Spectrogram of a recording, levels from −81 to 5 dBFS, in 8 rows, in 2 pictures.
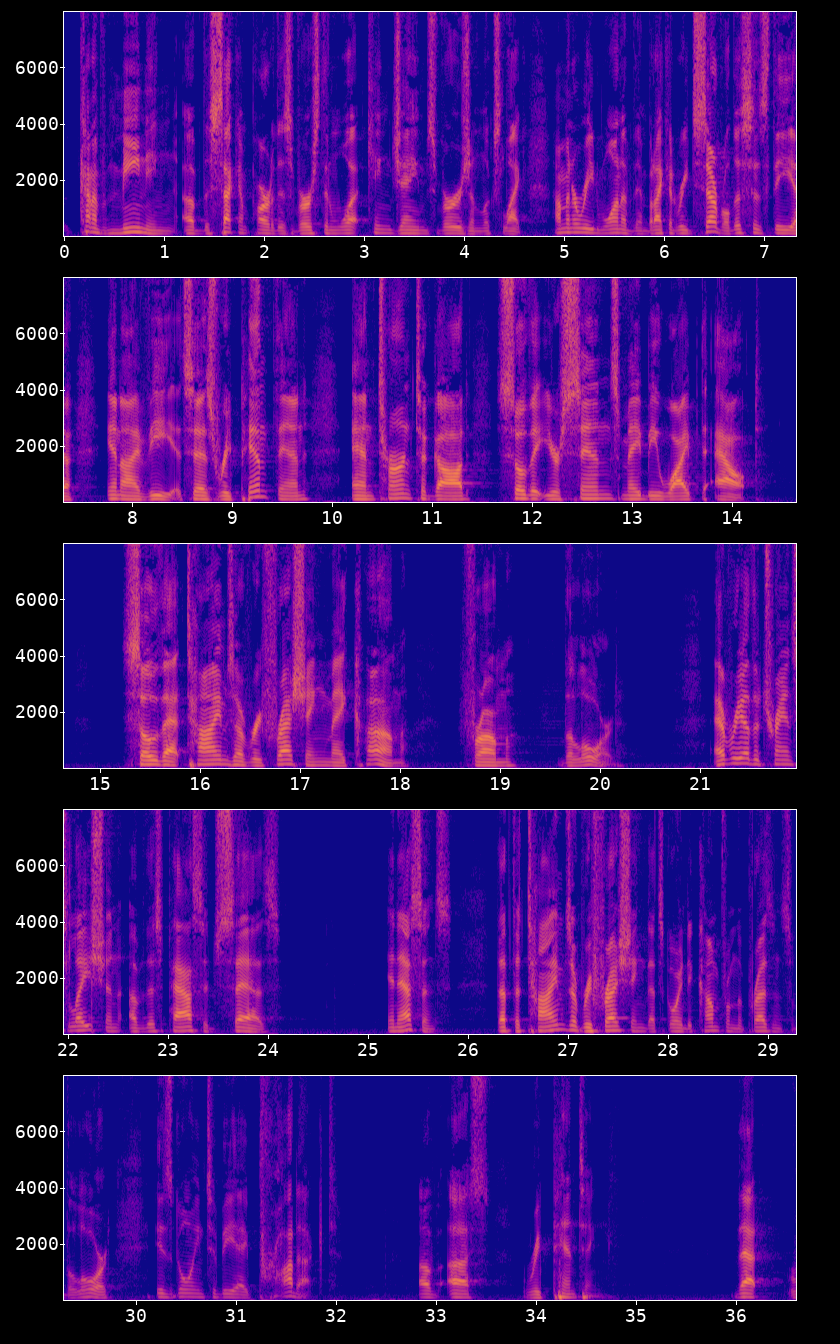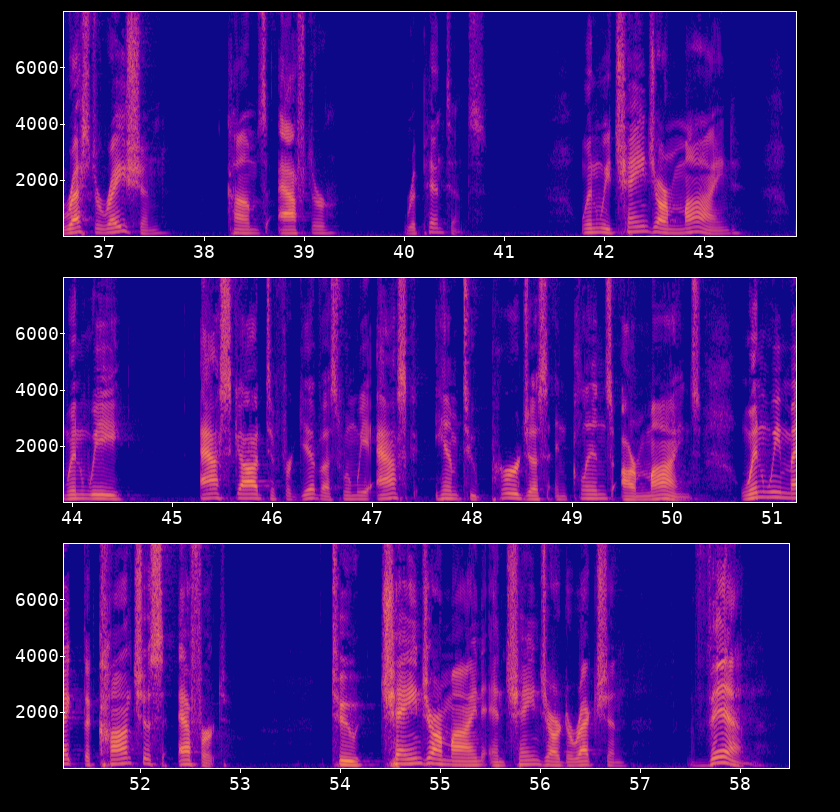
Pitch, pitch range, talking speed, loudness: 120 Hz, 110-140 Hz, 140 wpm, -26 LUFS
